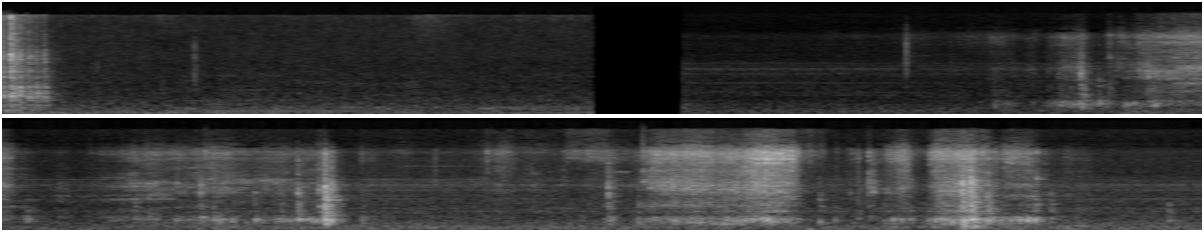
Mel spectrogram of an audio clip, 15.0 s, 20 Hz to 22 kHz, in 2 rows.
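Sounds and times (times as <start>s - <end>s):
plastic rubbing and rustling: 6.2s - 9.8s, 10.6s - 14.2s.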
